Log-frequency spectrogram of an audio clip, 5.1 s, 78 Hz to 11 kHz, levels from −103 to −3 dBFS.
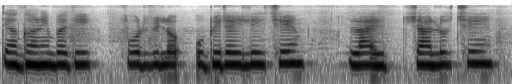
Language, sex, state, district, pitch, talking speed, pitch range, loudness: Gujarati, female, Gujarat, Valsad, 250 Hz, 105 wpm, 245-250 Hz, -12 LUFS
